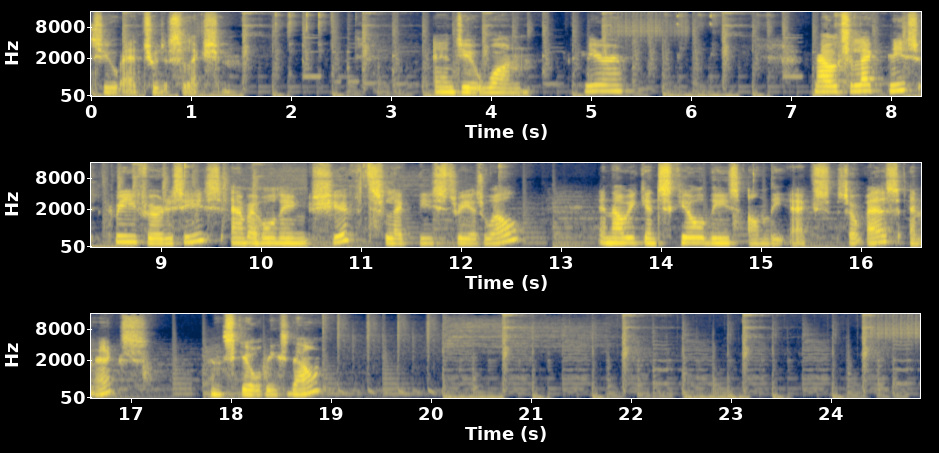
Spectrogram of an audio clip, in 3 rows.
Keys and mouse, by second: 4.4 ctrl+r, 6.4 click, 7.5-9.1 drag, 11.0-12.2 shift+drag.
